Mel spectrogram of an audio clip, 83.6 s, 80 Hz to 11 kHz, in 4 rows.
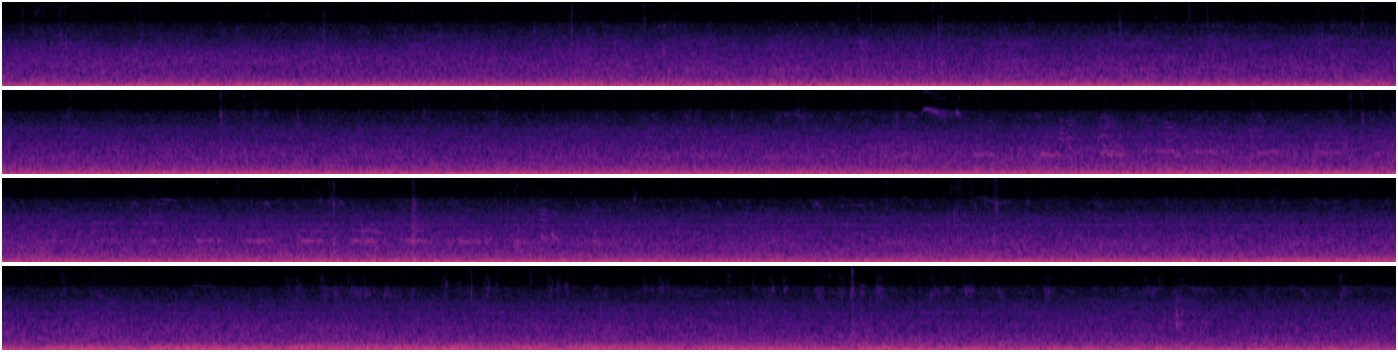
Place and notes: Entrada a la dársena de Fuengirola a las 6.45 de la mañana/ entry to the Fuengirola dock at the 6:45 am
Fuengirola, Spain, 18 July 2012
